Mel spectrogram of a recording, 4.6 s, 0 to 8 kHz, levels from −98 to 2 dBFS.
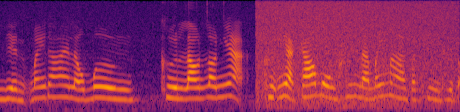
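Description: No technical fault is present: the speech has passed through normal call microphone processing with nothing above 8 kHz, and the room noise climbs by about 24 dB at around two and a half seconds, after which it sits about 12 dB below the speech.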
